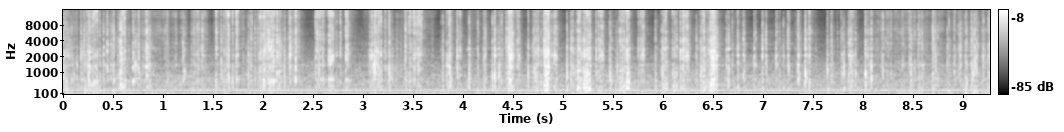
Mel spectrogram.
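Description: Long nails tap and scratch quickly along a bundle of hollow orange plastic drinking straws, making dense, bright clicks and dry scratchy rustling. A faint steady low hum runs underneath the whole time.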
